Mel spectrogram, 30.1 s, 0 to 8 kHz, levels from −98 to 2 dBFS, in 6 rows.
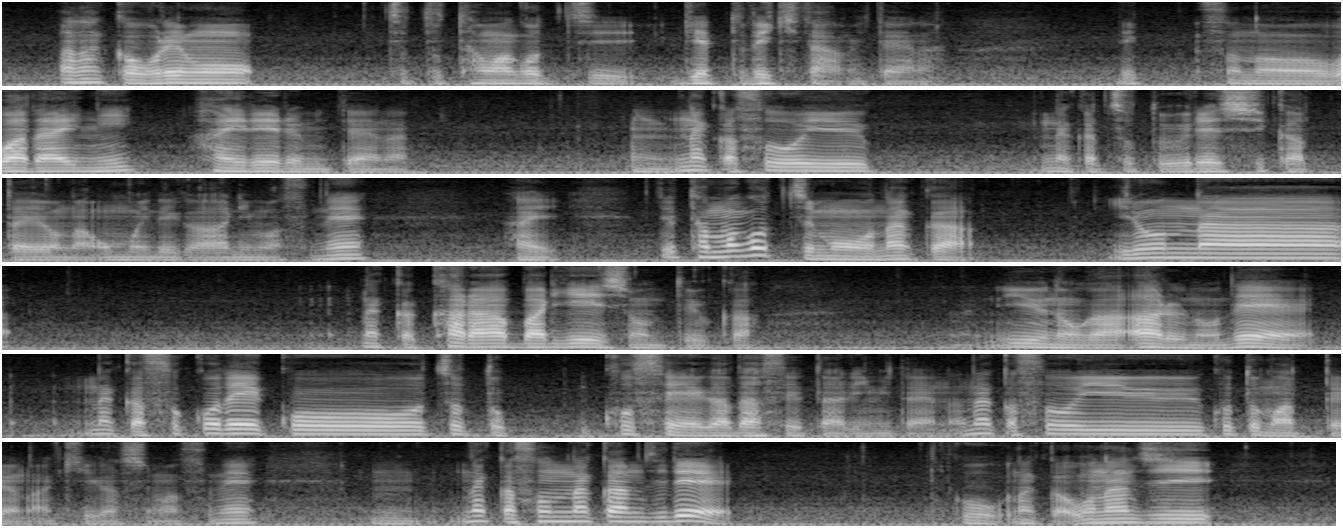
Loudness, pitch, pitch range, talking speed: -23 LUFS, 110 Hz, 95-135 Hz, 350 characters per minute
